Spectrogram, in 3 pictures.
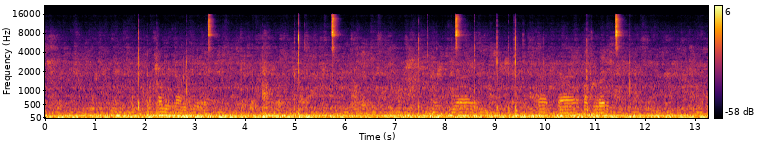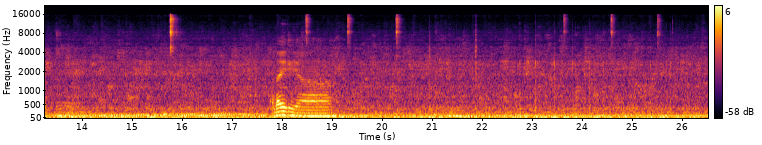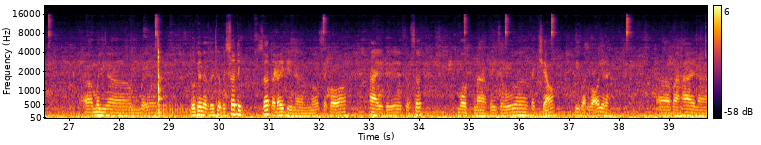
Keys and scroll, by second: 0.0-0.1 typing, 3.8-5.5 typing, 6.9-9.6 typing, 10.8 Return, 11.7 h, 12.2 j, 13.7 ctrl+f, 18.4-19.1 typing, 21.5-28.3 typing, 36.5 /, 39.5 BackSpace.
